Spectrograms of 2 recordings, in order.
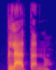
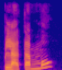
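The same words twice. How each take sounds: First: Said in the usual way. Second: Plátano said as platamo, with m instead of n, rising at the end; child's error. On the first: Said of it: "en vez de plátano". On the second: Shown as a demonstration. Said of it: "cuando ellos dicen".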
